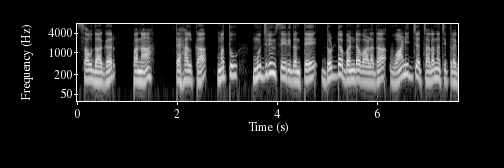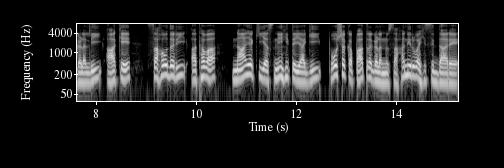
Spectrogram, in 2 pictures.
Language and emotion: Kannada, neutral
